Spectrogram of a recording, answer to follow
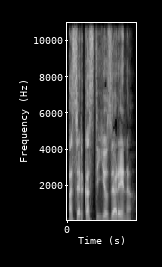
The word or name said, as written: hacer castillos de arena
